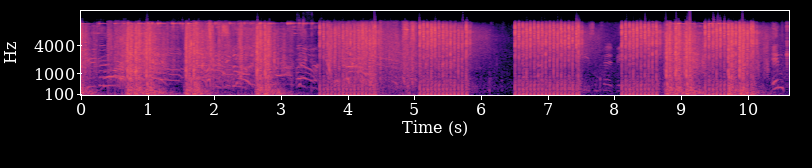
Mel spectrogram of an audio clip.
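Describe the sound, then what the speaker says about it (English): Rapid machine-gun bursts and scattered rifle shots from a World War II battle in Brothers in Arms: Road to Hill 30 crackle in loud, choppy volleys with short gaps, while soldiers shout over the firefight. "Incoming fire!"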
